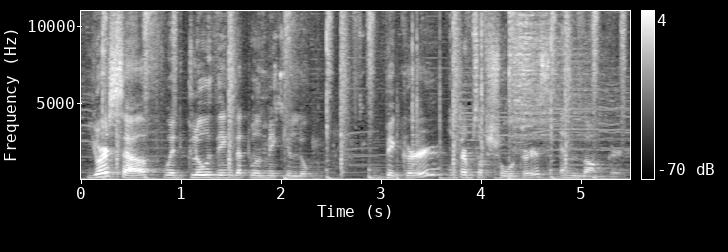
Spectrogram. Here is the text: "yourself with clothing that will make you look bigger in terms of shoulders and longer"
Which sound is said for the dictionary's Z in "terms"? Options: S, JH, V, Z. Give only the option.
S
